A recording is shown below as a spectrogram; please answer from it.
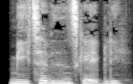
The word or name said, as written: metavidenskabelig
